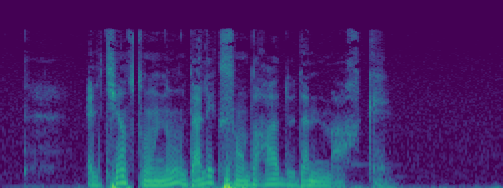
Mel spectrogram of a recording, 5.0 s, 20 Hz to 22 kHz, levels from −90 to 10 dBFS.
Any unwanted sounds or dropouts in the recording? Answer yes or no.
yes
